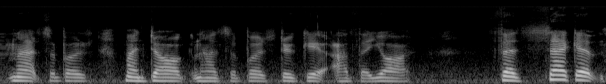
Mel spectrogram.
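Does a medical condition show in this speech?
Yes: mild cerebral palsy.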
